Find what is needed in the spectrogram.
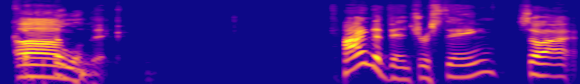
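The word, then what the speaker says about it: Kapilovic: Former Alabama offensive line coach, Chris Capilovic. I believe is how his name is spelled. Look at you nailing that pronunciation. Capilovic.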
